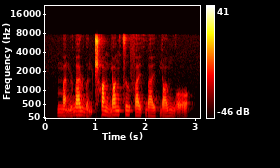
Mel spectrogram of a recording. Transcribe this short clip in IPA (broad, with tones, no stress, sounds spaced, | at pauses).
m a̰˨˩ n ɻ w ä˥ ɻ w ə̰˨˩ n ʈ͡ʂʰ ɑ˥˩ ŋ n̪ j ɑ˥ ŋ t͡s ɹ̩˥˩ f a˥ ɪ̯ f w a˧˥ ɪ̯ p j ɑ˧˥ ʊ̯ n̪ w ɔ̰˨˩˦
